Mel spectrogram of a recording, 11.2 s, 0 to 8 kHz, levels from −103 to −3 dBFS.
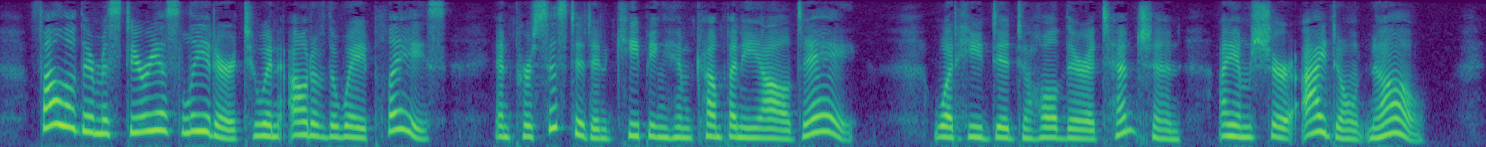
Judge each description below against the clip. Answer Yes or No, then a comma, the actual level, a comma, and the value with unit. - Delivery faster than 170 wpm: Yes, average, 180 wpm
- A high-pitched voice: Yes, high, 220 Hz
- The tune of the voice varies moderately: No, wide, 6.4 semitones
